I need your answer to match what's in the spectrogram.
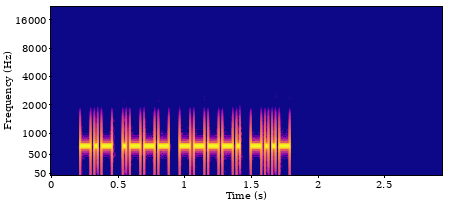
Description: Morse code, heard as a keyed tone, about 44 wpm, 700 Hz. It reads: KJ9X
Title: NA SOTA Chaser Callsigns 45wpm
